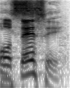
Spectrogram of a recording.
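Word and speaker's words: Hotesse: Hatis? We don't pronounce the H. Otis. Otese.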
